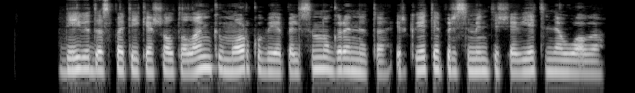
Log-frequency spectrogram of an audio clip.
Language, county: Lithuanian, Alytus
